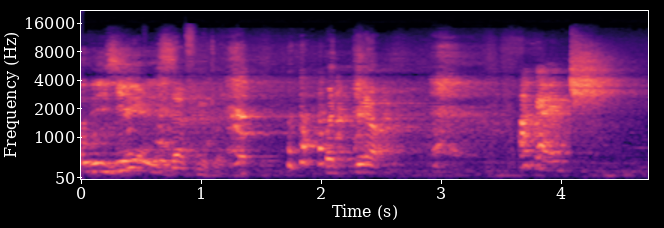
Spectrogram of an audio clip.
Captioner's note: laughing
